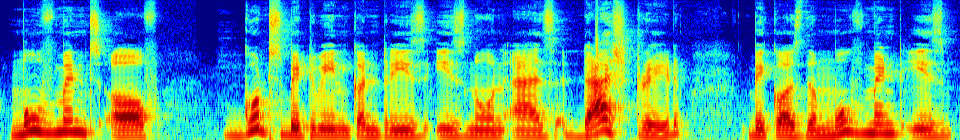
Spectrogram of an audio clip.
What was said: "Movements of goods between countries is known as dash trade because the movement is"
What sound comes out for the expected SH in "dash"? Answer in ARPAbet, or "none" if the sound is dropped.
SH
